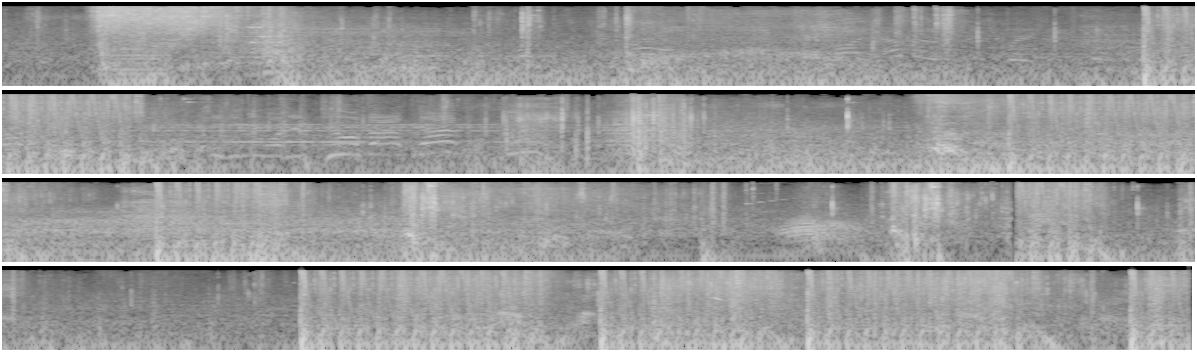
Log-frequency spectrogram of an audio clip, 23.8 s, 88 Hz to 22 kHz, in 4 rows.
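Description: Rapid gunfire in Call of Duty Black Ops 4 Zombies, with sharp repeated shots and bursts cracking throughout. Loud impacts and snarling creature noises mix in as players talk over the action.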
